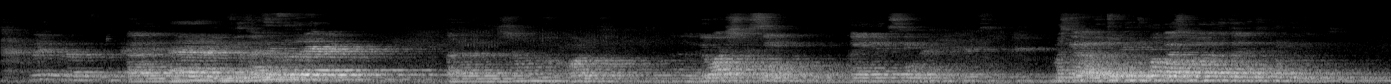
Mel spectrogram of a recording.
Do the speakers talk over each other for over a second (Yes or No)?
No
